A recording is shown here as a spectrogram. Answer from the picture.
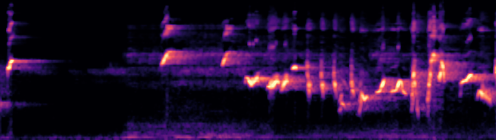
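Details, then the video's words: White-rumped shama from Kalimantan: after a quiet start with low hum, high piercing whistles give way to a fast, varied run of slurred notes and sharp chips. "murai batu Kalimantan"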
